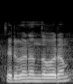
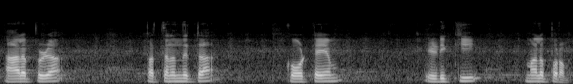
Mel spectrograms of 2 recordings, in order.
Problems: background sounds at intervals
